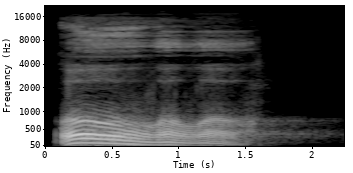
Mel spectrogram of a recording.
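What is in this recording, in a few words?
horse stop walk adult, English; Warframe; Duviri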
